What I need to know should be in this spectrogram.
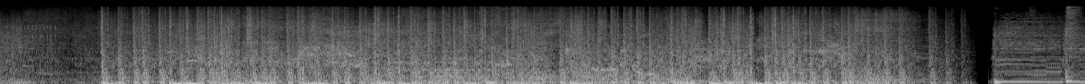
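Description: An automatic rifle fires rapid bursts of loud shots.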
